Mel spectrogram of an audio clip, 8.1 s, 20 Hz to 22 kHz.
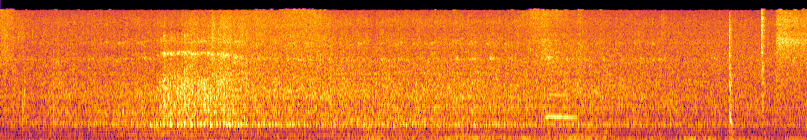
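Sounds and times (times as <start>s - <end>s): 
semi truck engine rumbling: 0.0s - 8.0s
semi truck air brake hiss as it comes to a stop: 7.8s - 8.0s.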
